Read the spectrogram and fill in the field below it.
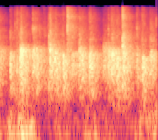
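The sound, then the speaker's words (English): A church audience claps for Jesus together in a steady, dense patter of many hands, bright and crisp, holding at an even loudness with no voices over it. “Will you clap unto Jesus?”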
